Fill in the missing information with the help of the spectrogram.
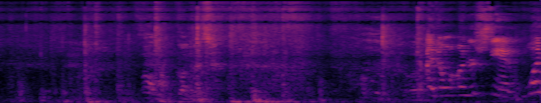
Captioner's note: heavy breathing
